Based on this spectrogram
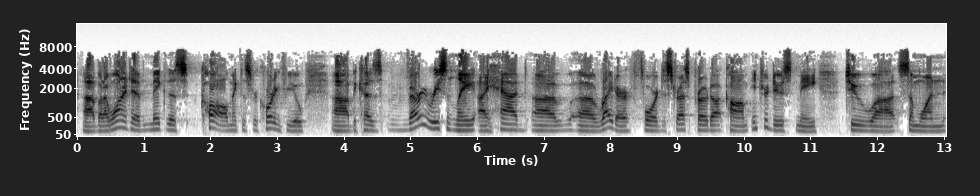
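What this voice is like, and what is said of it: Slightly congested voice from a cold. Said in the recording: “hear it in my voice a little bit this week, I've got just the slightest cold”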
